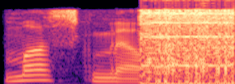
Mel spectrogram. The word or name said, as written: muskmelon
